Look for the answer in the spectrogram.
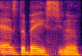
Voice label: LoFi Phrases, LoFi Vocals; Vengeance Samples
